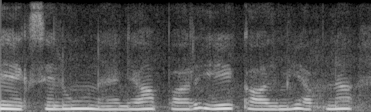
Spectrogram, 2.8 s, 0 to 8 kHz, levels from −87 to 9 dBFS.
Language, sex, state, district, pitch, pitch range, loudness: Hindi, female, Maharashtra, Aurangabad, 250 Hz, 235-265 Hz, -14 LUFS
